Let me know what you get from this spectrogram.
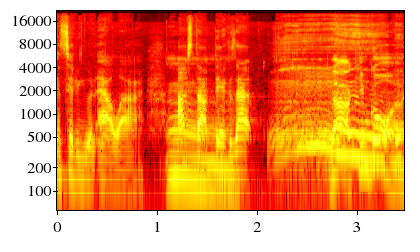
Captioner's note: grunting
